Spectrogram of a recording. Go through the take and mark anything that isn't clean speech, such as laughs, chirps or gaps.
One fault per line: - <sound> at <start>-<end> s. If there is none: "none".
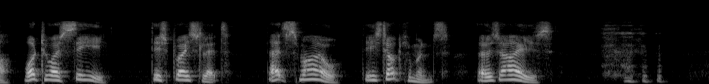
- laugh at 6.0-6.7 s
